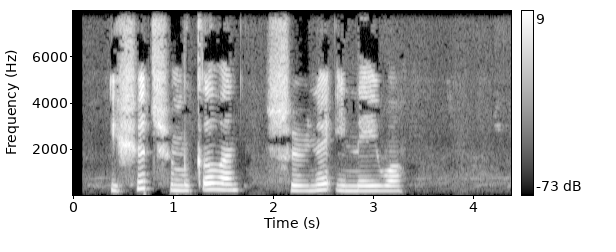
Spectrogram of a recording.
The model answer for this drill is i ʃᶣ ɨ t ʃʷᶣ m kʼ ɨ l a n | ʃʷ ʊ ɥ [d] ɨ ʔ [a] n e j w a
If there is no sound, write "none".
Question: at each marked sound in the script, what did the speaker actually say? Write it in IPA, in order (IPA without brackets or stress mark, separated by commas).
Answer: n, i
